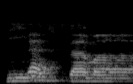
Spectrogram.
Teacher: walaupun di tengah dia ada hamzah wasal, ada huruf lam, semua tak bunyi, kita terus daripada nun masuk ke huruf sin. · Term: alif lam syamsiah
